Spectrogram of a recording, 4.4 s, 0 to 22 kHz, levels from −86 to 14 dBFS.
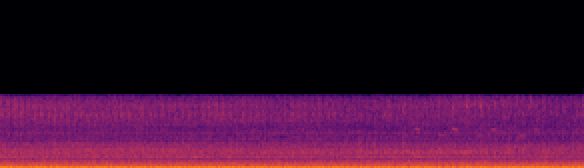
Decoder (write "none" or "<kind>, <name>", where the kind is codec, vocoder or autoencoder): none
